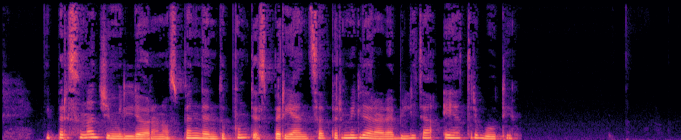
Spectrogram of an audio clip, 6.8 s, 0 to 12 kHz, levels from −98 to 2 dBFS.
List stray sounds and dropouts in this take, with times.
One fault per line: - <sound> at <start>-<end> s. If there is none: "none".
none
